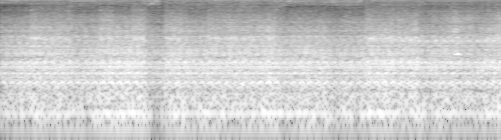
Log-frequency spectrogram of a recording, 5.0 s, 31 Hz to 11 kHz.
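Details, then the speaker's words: Buick Encore 1.4 turbo idling with misfire, sputtering, lean codes: steady hissing, faintly whistling squeal from a leaking PCV valve built into the valve cover, reducing crankcase vacuum; intake manifold also leaking. "so so that's a problem in the built-in a PCV valve that is sneaking"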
